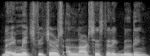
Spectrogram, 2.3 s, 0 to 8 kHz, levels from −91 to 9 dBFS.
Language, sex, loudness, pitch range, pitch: English, male, -14 LUFS, 115-130 Hz, 125 Hz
